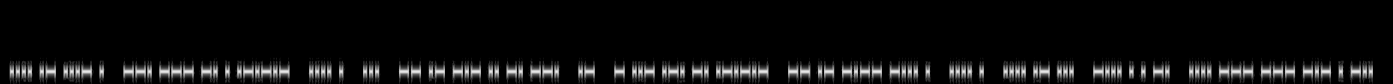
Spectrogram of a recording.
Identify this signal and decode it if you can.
Morse code, heard as a keyed tone, about 40 wpm, 600 Hz. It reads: HAVE GONE. HE S MAKING A TURN. MAYBE HE HAS BEEN HOOKED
